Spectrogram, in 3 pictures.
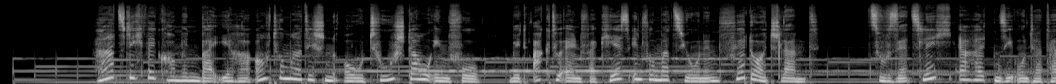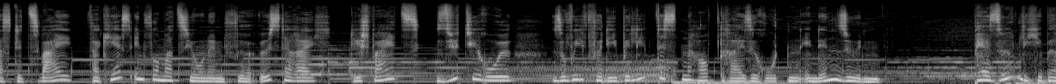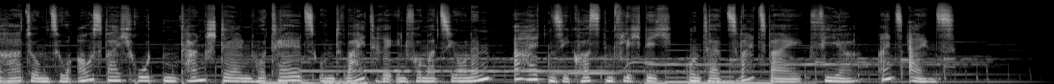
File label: IVR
